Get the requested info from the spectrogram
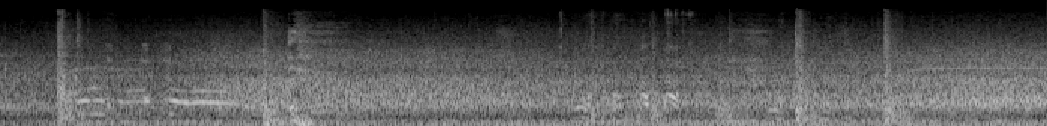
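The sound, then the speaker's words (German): Stock car engines roar steadily while several sharp, loud metallic bangs ring out as the cars ram into each other in a stock car crash challenge, with voices faintly audible in the background. “da gibt es die TV Total Stock Car Crash Challenge und da rammt Stefan Raab ihn die ganze Zeit ins Auto”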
